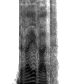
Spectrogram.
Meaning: tricycle, trike
- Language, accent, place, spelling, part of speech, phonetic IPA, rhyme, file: German, Germany, Berlin, Dreirad, noun, [ˈdʁaɪ̯ˌʁaːt], -aɪ̯ʁaːt, De-Dreirad.ogg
